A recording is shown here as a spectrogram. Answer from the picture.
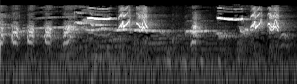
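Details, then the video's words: Oriental magpie-robin song meant to stir other magpie-robins to sing: quick high chips leading into clear sweeping whistles and dense bursts of rich notes, in two phrases. "KACER NEMBAK, UNTUK PANCINGAN KACER YANG TIDAK GACOR"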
